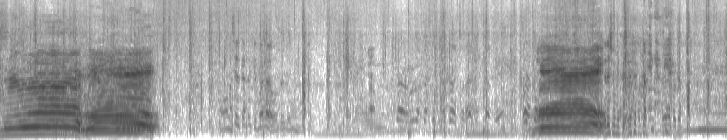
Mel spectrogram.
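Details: Calf bawling during branding work at Pedro Celestino Negrete, El Oro, Durango: a long, strained moo lasting about three seconds, then people talking and rustling, then a second long bellow followed by a shorter low call.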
